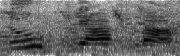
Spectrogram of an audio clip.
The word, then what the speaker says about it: Ljubljana: If you guys are wondering how this translates into Ljubljana, this is actually how you pronounce it. Ljubljana.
